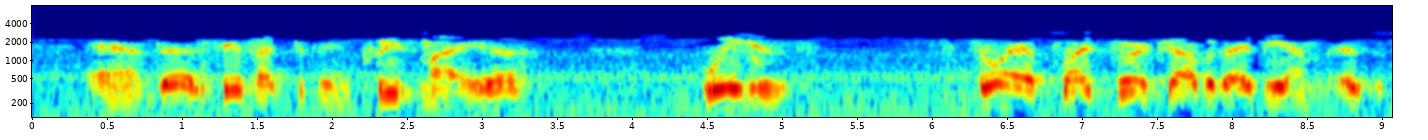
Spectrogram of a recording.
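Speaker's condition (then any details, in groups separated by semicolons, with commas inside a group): Stroke affecting throat muscles; tough time talking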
